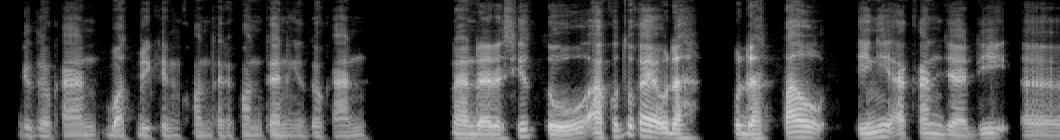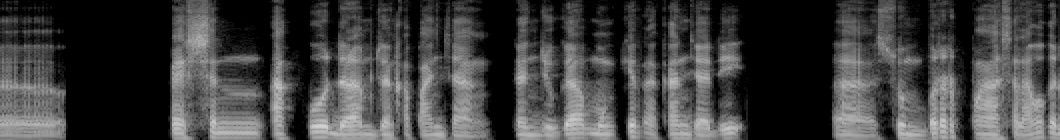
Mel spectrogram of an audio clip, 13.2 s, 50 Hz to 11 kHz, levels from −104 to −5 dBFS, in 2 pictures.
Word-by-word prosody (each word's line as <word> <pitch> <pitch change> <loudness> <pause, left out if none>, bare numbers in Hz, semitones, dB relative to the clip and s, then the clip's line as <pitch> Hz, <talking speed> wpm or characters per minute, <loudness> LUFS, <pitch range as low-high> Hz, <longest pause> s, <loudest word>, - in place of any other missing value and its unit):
gitu - - -7
kan 85 0 -3
buat - - -2
bikin 85 - -5
konten-konten 85 +1 -5
gitu 75 - -9
kan. 85 +2 -4 0.5
Nah 105 - +5
dari 95 -1 +6
situ 145 -7 +1
aku - - +4
tuh - - -1
kayak - - +9
udah - - +7 0.3
udah 100 - +6 0.2
tahu 125 +1 +5 0.2
ini 120 +5 +2
akan 110 -5 +1
jadi, 95 +3 0
eee, 85 -1 -4 0.7
passion 115 +1 +1
aku 115 +5 +2
dalam 95 0 +3
jangka 90 -1 -3
panjang 90 -1 -3 0.2
dan 90 -1 -2
juga 105 +5 +1
mungkin 100 +6 -3
akan 105 -1 -2
jadi, 100 +7 -1 0.6
eee, 85 -2 -2
sumber 105 +7 -1
penghasilan 95 -1 -1
aku - - -1
95 Hz, 155 wpm, -33 LUFS, 85-110 Hz, 0.7 s, kayak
